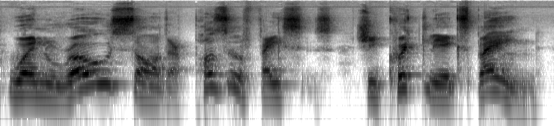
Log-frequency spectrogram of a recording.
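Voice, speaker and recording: High-pitched, animated male storyteller. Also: takes it slowly, slightly rough. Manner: expressive, theatrical. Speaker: children's storyteller.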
